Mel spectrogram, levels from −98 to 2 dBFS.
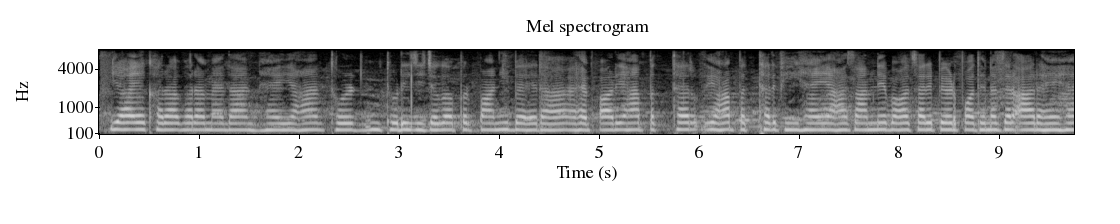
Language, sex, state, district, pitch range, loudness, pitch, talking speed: Hindi, female, Chhattisgarh, Sarguja, 230-235 Hz, -22 LUFS, 230 Hz, 190 wpm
